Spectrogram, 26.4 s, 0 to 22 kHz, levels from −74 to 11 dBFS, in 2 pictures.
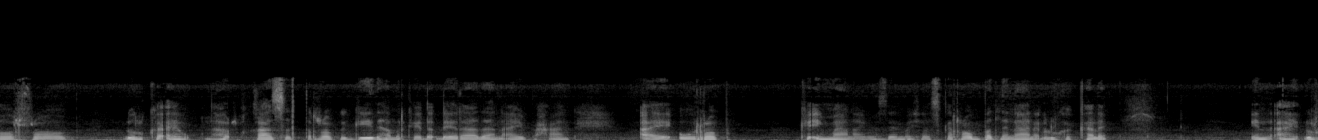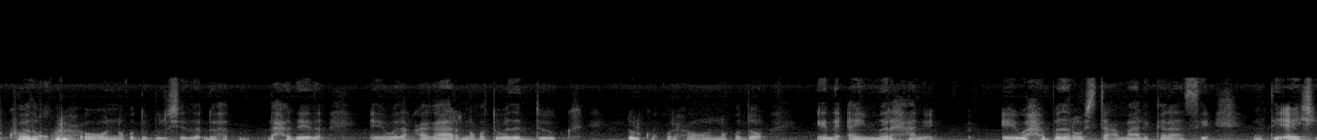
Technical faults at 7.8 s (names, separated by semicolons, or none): MP3 compression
